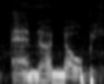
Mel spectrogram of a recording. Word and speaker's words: Anunoby: Nathaniel Carby says Anunoby, pronounced Anunoby.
